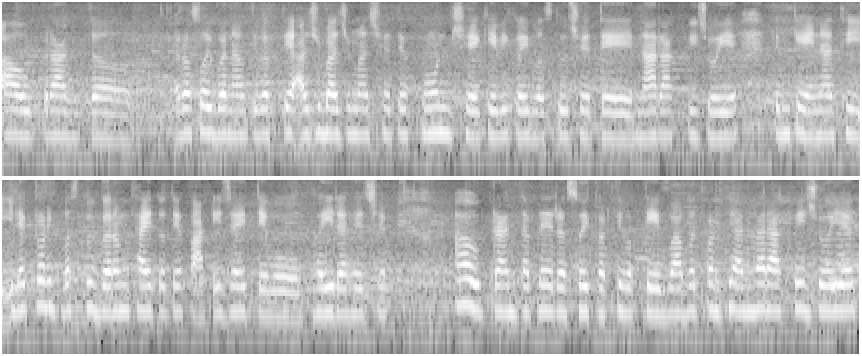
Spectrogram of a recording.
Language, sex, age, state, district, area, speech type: Gujarati, female, 18-30, Gujarat, Junagadh, urban, spontaneous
